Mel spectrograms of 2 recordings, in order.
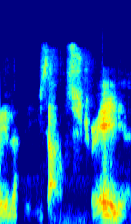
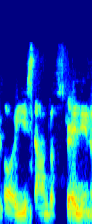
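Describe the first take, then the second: First: Slow, drawn-out, exaggerated Australian accent; deep Australian accent. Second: Said in the usual way. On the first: Shown as a demonstration. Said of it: "like, a really hot, well, not harsh". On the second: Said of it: "that's my sort of, like, scale, right?".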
